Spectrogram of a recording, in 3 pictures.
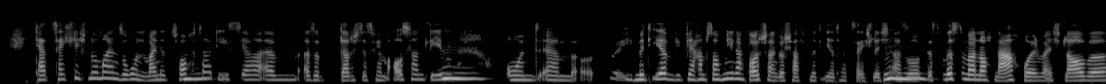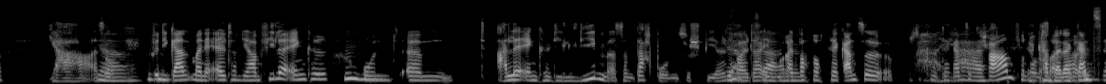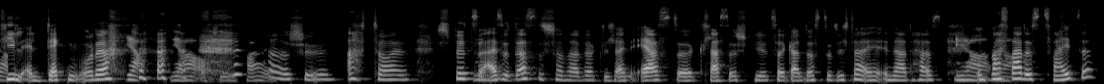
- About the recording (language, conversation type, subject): German, podcast, Was war dein liebstes Spielzeug als Kind?
- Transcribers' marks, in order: stressed: "lieben"; chuckle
